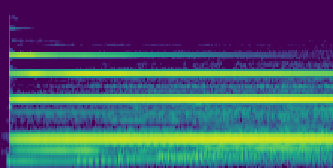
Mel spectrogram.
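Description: A Buddhist bowl bell struck once, ringing on with several clear, steady tones that slowly fade, marking one prostration in the recited liturgy.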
